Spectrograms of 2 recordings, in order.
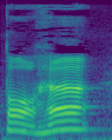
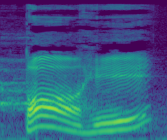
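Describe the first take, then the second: First: The vowel is a plain open 'a' sound. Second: The vowel is bent strongly toward an 'e' sound.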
